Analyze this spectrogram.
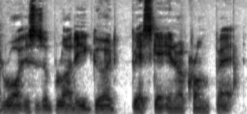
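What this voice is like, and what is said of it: Put-on working-class British accent. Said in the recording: “he has a very strong British accent ... that's Cockney ... It's not uh it's not a a wealthy man's British accent ... More of a um, Liverpool guy”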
